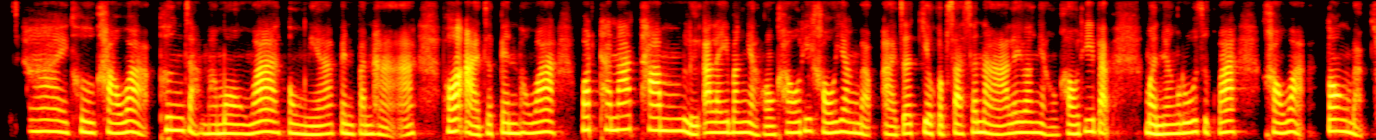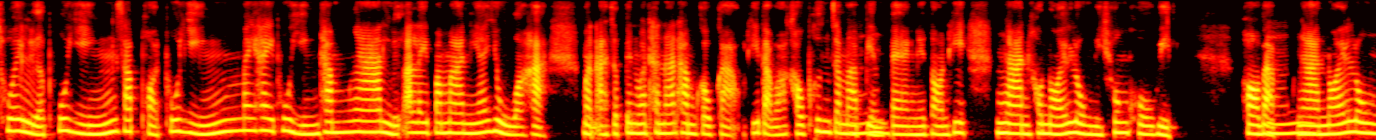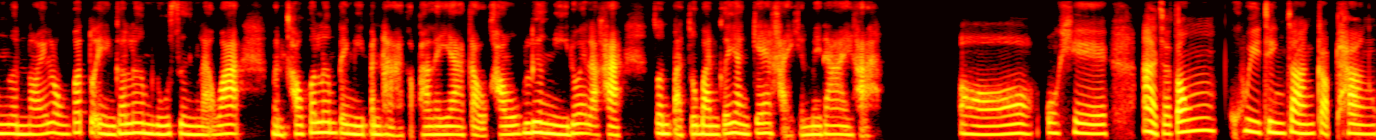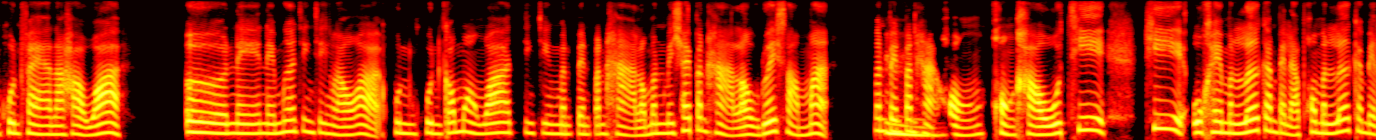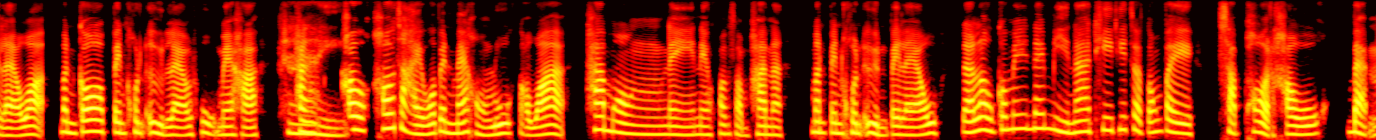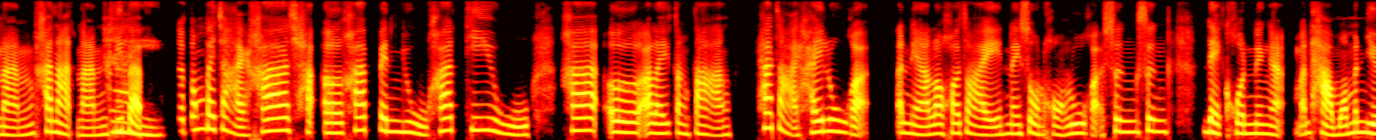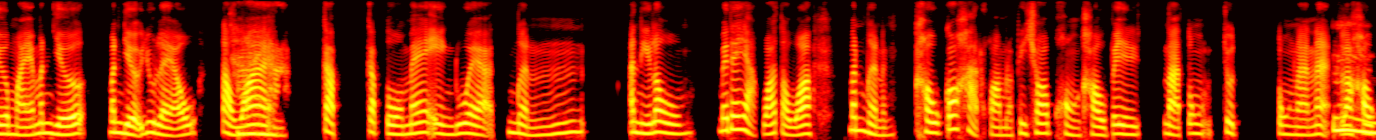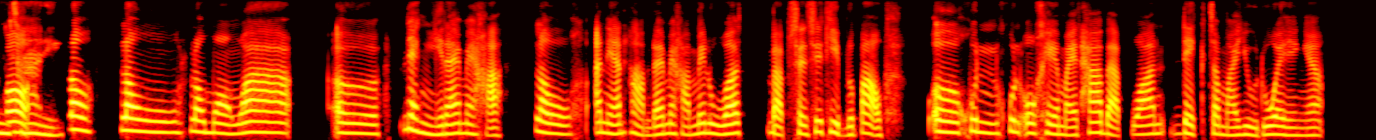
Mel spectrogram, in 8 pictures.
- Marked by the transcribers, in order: in English: "เซนซิทิฟ"
- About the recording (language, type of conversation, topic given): Thai, advice, คุณควรคุยกับคู่รักอย่างไรเมื่อมีความขัดแย้งเรื่องการใช้จ่าย?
